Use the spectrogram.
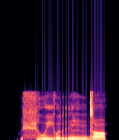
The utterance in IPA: ɕ u j ʊ r ĩ ɲ d ɑ

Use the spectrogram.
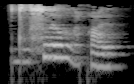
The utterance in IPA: d ṳ˧ sʷ ɘː˥ o̯ ɦ o̤˩˧ qʷ ɘː˩

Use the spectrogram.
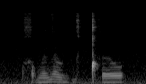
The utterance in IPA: χ ɐ b ə̃ d ɐ̃ l ṳ ɡ ə̤ ǃʰ ə o̯

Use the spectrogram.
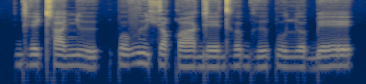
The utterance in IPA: ɡʱ e cʰ a ɲ ɨ | p o v ɨ ç ʉ qʷ a ɡ e dʱ ɵ bʱ ɨ p u ʎ ɵ ɓ e

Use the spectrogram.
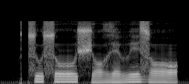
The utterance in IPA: t͡s u˦ s oː˦ ʃ ɔ˨ ɣ ɛ˨ β e˦ z ɔ˨

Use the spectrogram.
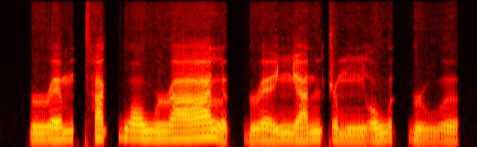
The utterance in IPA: ɹ ɛ˧˥ m t̪ʰ a˦˥ k̚ w ɔ˧ w ɹ aː˧˥ l ə˨˩ k̚ ɹ ɛ˨˩˦ ɲ a˧˥ n ʈ ə˧ m ɲ ɔ˧˥ w ə˦˥ k̚ ɹ u˨˩ ə̯

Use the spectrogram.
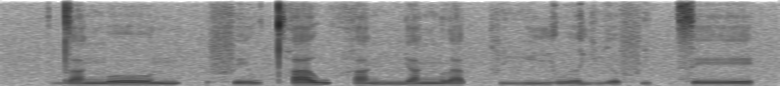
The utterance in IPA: d a˧ ŋ oː˥˨ n | f e˩˧ w t̪ʰ a˥˨ w h a˧˩ ŋ ɲ a˧ ŋ l a˧ t̚ f iː˩˧ j u˩ ə̯ j i˧˩ ə̯ f i˥˨ k̚ s eː˧˥

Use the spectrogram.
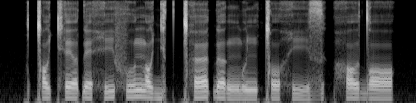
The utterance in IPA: ǀ ɔ cʰ e ə̯ ɗ e h i f u n ɔ ɟ ə t ǀʰ œ ɗ ə ŋ͡m u ɲ ǀ o h i z | h ɔ ʊ̯ d ɔ

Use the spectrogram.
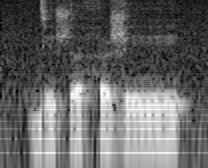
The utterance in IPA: d e ʃ ɐ h ɐ ʐ e

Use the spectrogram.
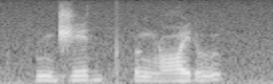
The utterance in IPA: n d͡ʒ e d pʰ ʊ ŋ ʕ ɪ ɾ u

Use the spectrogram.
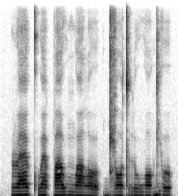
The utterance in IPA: ɭ æ kʷʼ æ p a w ŋʷ a lˠ ʊ | d͡ʑ ɔ t r u w ɔ ɡ j ʊ

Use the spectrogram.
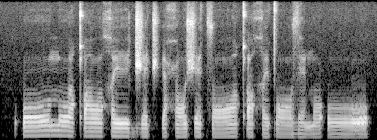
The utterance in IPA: ʔ oː n̪ oː qʼ ɔː χ ɪː d͡ʒ ɛ t͡ʃʼ ɪ ħ ɔ ʃ ɛ t͡s ɔː qʼ u χ ɪ t̪ ɔː z ɛ n̪ ɔ ʔ oː

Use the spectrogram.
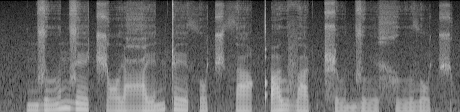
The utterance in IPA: n z ɯ n z e t͡ʃ ɔ ɪ̯ ʕ e n ʈ e θ o t͡ʃ θ a qʼ ɯ v a ʈ ʈ͡ʂ ɯ n z ɯ ɪ̯ x ɯ ð o t͡ʃ

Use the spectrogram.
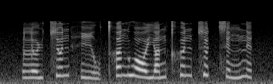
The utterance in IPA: l ɵ˨ ɥ t͡s ɵ˥ n h iː˨˩ w t̪ʰ ɐ˥ n w ɔː˨ j ɐ˥ n kʰ ɵ˥ n t͡s ɵ˥ t̚ s ɪ˨˥ ŋ n̪ ɪ˨ k̚

